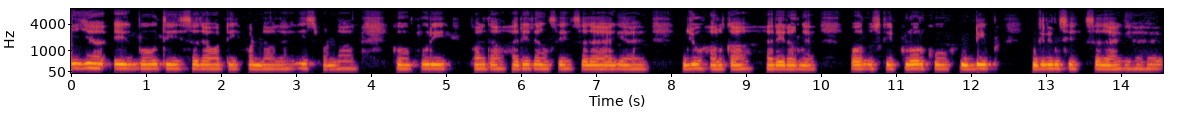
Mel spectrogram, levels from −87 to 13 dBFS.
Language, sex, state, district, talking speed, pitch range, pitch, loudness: Hindi, male, Uttar Pradesh, Etah, 135 wpm, 135-150 Hz, 140 Hz, -17 LUFS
